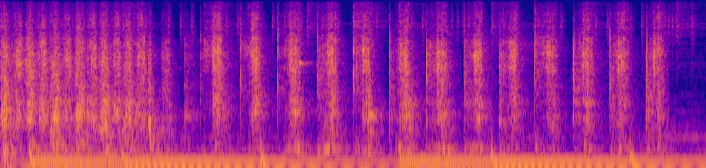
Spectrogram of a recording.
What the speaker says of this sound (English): come back and just scrape it off with the razor blade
